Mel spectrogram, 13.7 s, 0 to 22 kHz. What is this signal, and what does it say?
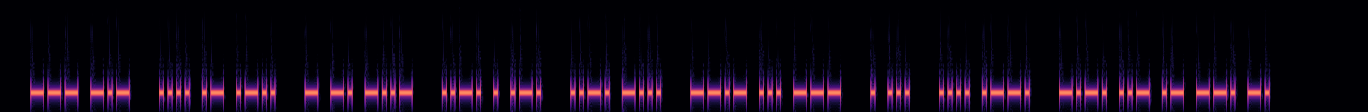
Morse code, heard as a keyed tone, about 28 wpm, 700 Hz. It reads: OK HAL TNX FER FB QSO ES HP CUAGN
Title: Practice QSO - Exchange 4 - Ending - 28wpm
